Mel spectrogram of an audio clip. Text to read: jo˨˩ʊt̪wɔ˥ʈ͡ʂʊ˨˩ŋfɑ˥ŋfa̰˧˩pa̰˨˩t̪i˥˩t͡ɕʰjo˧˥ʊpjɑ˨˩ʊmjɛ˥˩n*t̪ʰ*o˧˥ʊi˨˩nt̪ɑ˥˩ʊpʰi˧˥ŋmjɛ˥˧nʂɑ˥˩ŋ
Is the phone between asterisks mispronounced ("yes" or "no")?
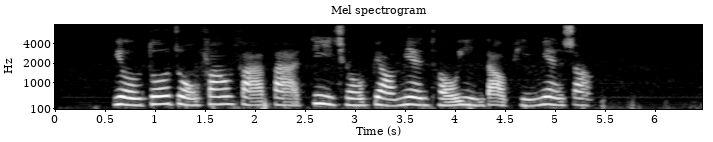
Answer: no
